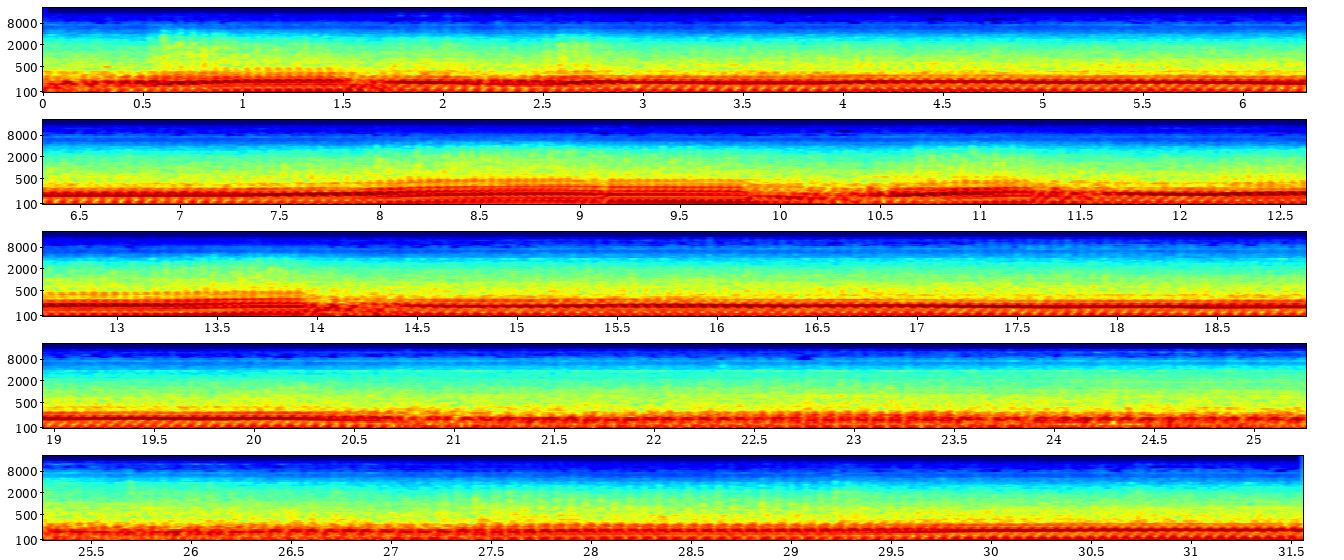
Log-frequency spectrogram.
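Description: Garden tractor engine running close by, rising in pitch as it revs up twice in the middle and then settling back to a steady run, with a few knocks near the start.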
